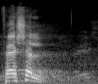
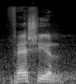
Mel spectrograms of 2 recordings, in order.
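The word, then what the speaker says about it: facial: बहुत मशहूर लफ्ज है फिल फिल फिल फेशल अबे सही प्रोनंसिएशन बुलवाया करो फिल ना फेशल ये अमेरिका से आए सही बताएंगे जीश फेशियल यह अमेरिका से आए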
